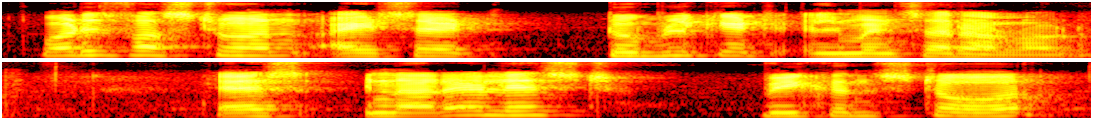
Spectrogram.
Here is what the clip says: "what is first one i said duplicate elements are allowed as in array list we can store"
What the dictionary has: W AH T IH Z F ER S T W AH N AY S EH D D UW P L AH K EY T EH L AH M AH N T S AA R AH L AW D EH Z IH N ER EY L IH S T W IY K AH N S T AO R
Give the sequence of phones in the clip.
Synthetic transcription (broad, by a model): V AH T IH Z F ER S T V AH N AY S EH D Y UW B L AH K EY T EH L AH M AH N T S AA R AH L AW D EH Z IH N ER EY L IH S T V IY K AH N S T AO R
